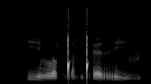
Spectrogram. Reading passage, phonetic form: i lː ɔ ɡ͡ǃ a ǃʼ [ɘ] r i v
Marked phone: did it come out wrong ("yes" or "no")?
yes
